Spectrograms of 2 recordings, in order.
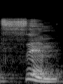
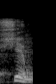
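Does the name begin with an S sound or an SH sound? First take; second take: S; SH. First: The name begins with a plain S sound. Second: The name begins with an SH sound. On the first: The speaker calls it wrong. "a mispronunciation or mispronouncing Shem. They're saying Sem" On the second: The speaker calls it right. "instead of Shem"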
